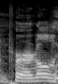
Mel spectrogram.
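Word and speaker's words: Poeltl: Players, yeah, because there's a guy named Jakob Purdle, but it's actually spelled like P-O-L-T-L or something like that.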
